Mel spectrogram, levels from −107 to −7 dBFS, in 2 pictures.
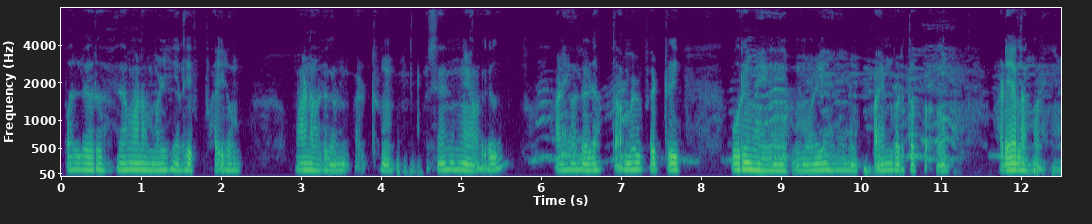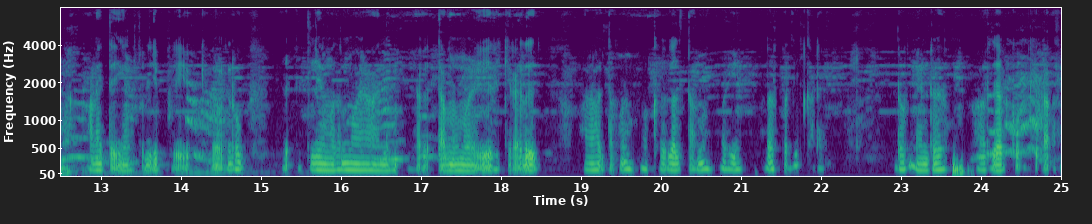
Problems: constant background noise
